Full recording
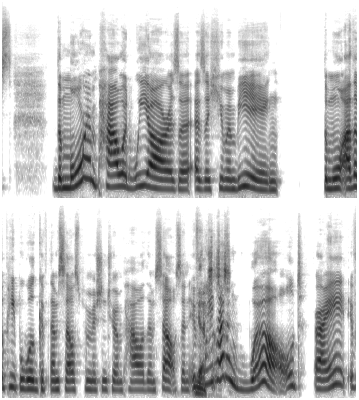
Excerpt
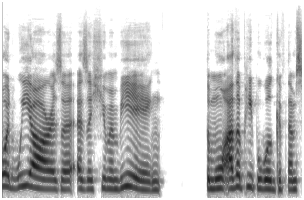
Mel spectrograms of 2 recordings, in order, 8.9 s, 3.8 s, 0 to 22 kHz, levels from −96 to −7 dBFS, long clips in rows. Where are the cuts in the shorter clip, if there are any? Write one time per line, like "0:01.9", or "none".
none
